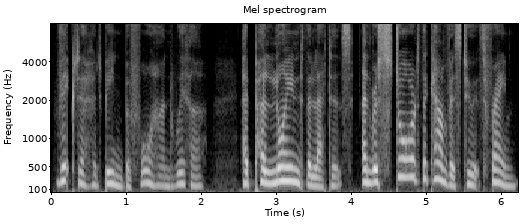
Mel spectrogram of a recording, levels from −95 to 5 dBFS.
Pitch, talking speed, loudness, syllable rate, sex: 200 Hz, 165 wpm, -19 LUFS, 5.1 syllables/s, female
